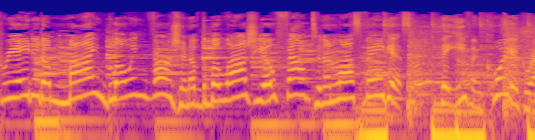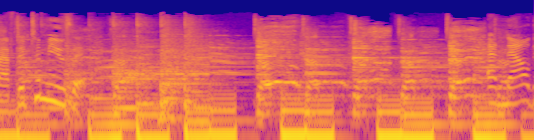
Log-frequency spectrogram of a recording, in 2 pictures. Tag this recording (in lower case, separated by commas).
speech, music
